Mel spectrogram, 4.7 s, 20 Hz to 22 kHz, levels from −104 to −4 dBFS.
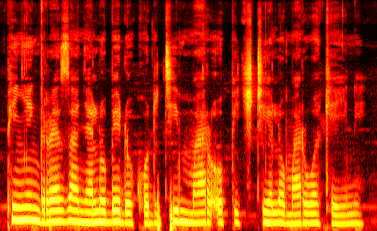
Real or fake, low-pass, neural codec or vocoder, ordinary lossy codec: real; none; none; none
